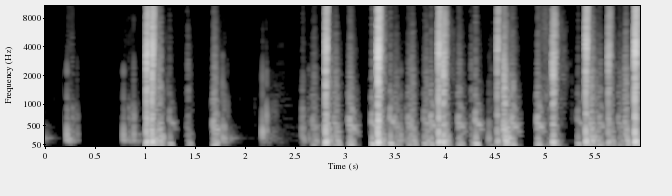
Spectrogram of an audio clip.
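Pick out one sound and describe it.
A sword strikes again and again with quick, sharp hits.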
